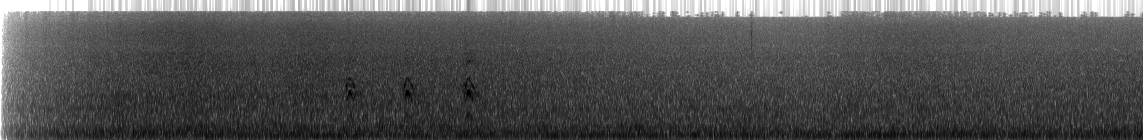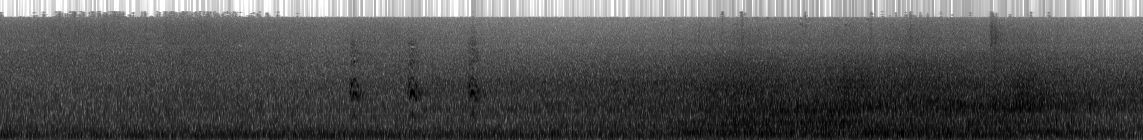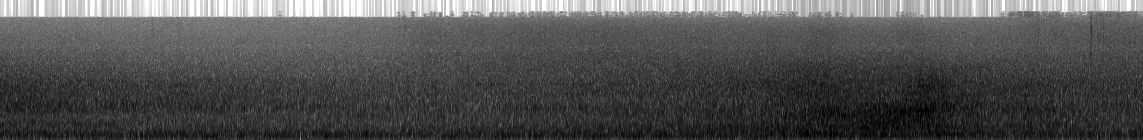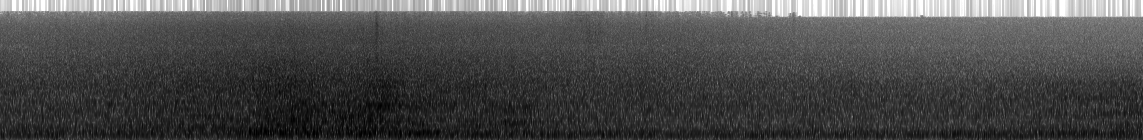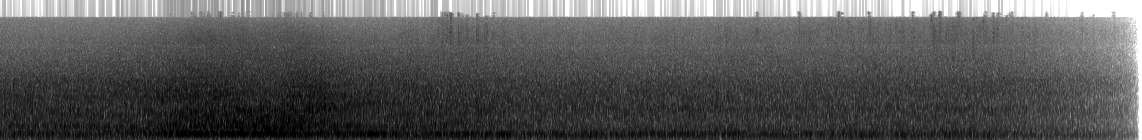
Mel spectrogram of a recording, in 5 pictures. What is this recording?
bird calls leaves swirl wind blows and traffic passes
A bird calls as the wind blows through the trees and traffic passes. You can hear the leaves clattering on the concrete.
